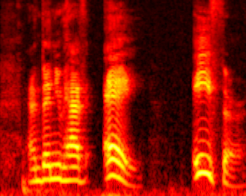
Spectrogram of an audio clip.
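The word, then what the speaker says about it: Aether: then you have a ether now I know it's pronounced ether but it's spelled a-e-t-h-e-r so a ether n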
